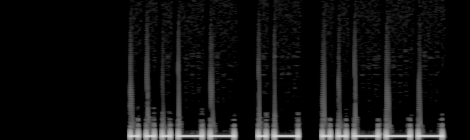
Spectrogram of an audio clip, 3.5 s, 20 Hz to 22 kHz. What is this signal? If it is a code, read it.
Morse code, heard as a keyed tone, about 20 wpm, 700 Hz. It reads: 3A2
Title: Common Cut Numbers - 3-Digit 20wpm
